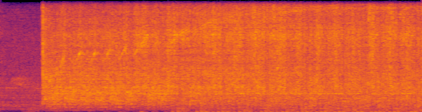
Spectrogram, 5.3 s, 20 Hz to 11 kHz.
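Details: Nissan S15 being revived after fuel system work, with power confirmed at the fuel pump. It cranks and catches quickly, then holds a loud, lumpy idle with an uneven low pulse. The engine is not firing on all four cylinders; the cause is still being investigated.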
